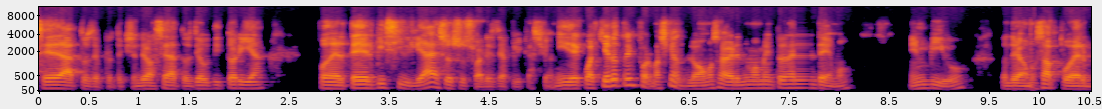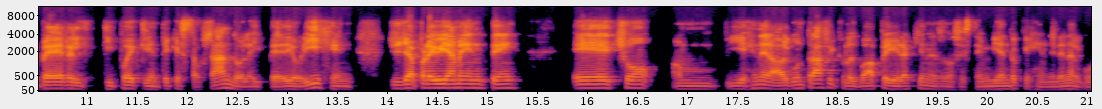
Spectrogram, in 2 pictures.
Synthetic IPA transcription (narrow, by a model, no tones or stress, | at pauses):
seðeðat̪o̞zd̪e̞pɾo̞t̪eksjo̞nd̪e̞βaseat̪o̞zd̪eawd̪it̪o̞ɾia | po̞ðe̞ɾt̪eneɾbisiβiliðaðeso̞suswaɾjo̞zd̪e̞aplikasjo̞̰niðe̞kwalkje̞ɾo̞t̪ɾaiɱfo̞̰ɾmasjo̞nlo̞βamo̞s̬aβe̞ɾe̞nũnmo̞mẽnt̪one̞ld̪e̞mo̞ | e̞mbiβo̞ | d̪̥o̞nd̪e̞βamo̞sapo̞ð̞e̞ɾbe̞ɾe̞lt̪ipo̞ðe̞klje̞nt̪e̞keːst̪ausand̪o̞laipe̞ðeo̞ɾixe̞nd͡ʒo̞ʝapɾe̞βjamẽ̞nt̪e̞ | eet͡ʃo̞ | ie̞xe̞ne̞ɾaðoalɡunt̪ɾafikole̞zboape̞ðiɾakje̞ne̞zno̞se̞st̪e̞mbje̞nd̪o̞ke̞xe̞ne̞ɾe̞nalɡu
